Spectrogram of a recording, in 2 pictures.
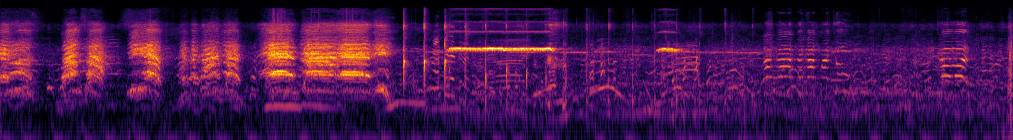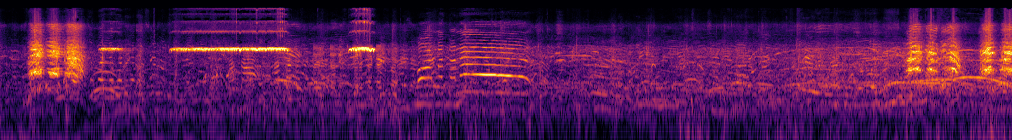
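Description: A troop of schoolgirls shouting marching chants in unison over a crowd of onlookers, with several short shrill whistle blasts from the marching leader about a third of the way in and again about two-thirds of the way in.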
